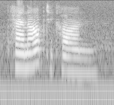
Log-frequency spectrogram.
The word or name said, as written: panopticon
